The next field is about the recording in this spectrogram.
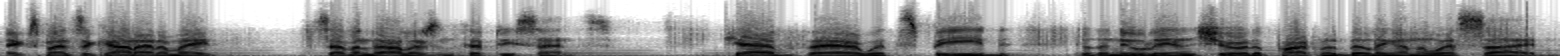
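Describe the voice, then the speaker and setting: An actor playing a hard-boiled American insurance investigator in a 1950s radio detective drama, clipped, matter-of-fact and wry. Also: male voice, fairly low pitch, normal speed, over music, close to an everyday voice. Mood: dry, brisk. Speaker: narrator and lead detective. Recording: dull old radio broadcast recording.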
